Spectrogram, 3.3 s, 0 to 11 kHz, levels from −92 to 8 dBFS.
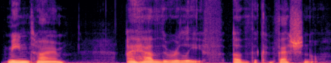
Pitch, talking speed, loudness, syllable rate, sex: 185 Hz, 145 wpm, -17 LUFS, 5.5 syllables/s, female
